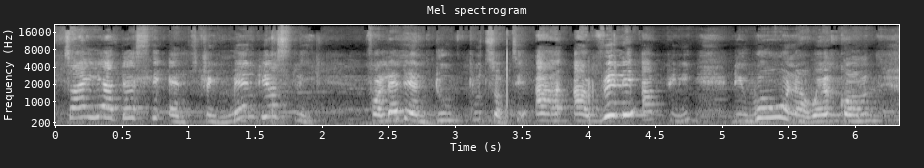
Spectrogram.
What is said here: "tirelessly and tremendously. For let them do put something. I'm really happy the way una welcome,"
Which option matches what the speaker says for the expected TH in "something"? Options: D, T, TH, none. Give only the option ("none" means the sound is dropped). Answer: T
